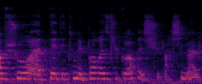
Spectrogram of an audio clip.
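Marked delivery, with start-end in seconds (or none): 1.9-2.7 voix éteinte et soufflée, presque sans son; voix morte. Real, not acted. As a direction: parle avec la voix cassée par la maladie. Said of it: "j'ai la voix complètement morte". (voix malade et épuisée)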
